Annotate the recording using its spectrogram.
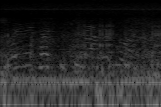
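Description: Faint, distant talking over a low steady rumble.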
